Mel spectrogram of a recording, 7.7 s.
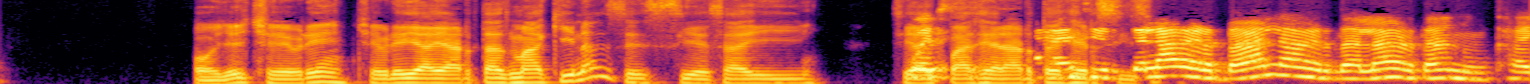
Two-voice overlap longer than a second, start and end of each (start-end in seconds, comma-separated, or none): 4.5-5.8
